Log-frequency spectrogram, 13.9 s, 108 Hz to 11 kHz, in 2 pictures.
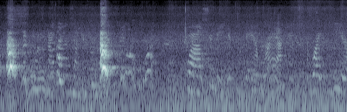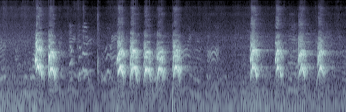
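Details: Repeated sharp barking from Phenix, a Kerry Blue Terrier, on a Senior level Barn Hunt qualifying run, June 8, 2019; barks come in bursts of three to five, separated by quieter gaps with a few softer yips.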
